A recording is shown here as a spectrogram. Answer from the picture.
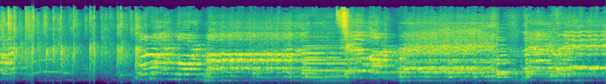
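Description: A large mixed ensemble of musical-theatre singers in full-voiced choral harmony. After a quieter, choppy couple of seconds, the voices swell up together and hold sustained chords.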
